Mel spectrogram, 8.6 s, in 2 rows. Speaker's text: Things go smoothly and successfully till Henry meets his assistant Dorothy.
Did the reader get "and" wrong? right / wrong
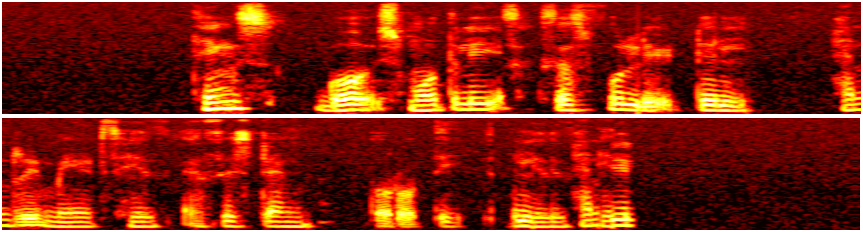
wrong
